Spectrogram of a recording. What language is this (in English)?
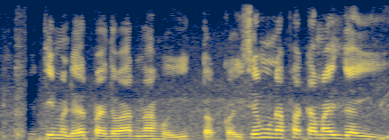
Bhojpuri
